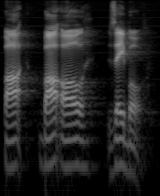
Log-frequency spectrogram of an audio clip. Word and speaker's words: Baal Zebul: But the ancient Philistines would have actually pronounced it closer to how it is in our text, Baal Zebul, which literally means Baal, their god, is prince.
